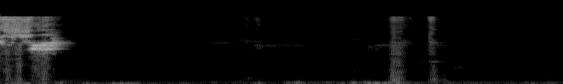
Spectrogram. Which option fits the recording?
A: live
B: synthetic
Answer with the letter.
B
